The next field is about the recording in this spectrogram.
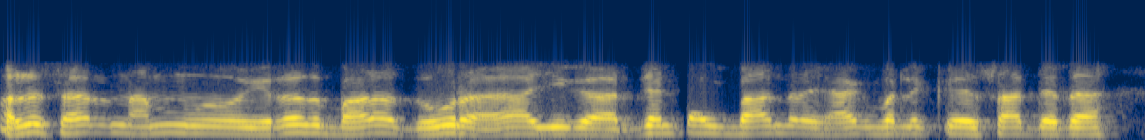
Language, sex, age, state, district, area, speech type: Kannada, male, 60+, Karnataka, Gulbarga, urban, conversation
